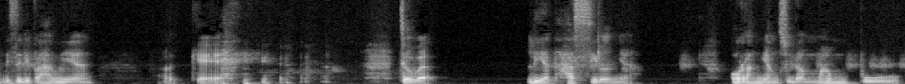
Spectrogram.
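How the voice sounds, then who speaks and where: Gravelly low-voiced man preaching casually. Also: warm tone. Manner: greets viewers by name, conversational, rhetorical questions. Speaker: Islamic preacher reading viewer comments. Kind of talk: casual livestream sermon.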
